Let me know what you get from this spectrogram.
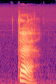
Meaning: you (second-person singular, nominative, informal form)
- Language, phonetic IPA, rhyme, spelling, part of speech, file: Hungarian, [ˈtɛ], -tɛ, te, pronoun, Hu-te.ogg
